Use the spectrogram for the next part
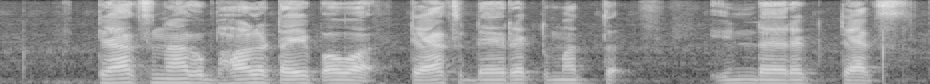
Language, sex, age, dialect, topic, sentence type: Kannada, male, 18-24, Northeastern, banking, statement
